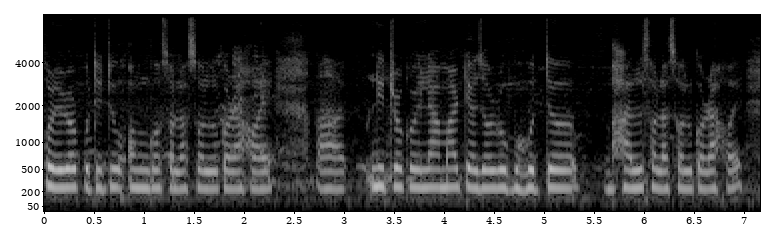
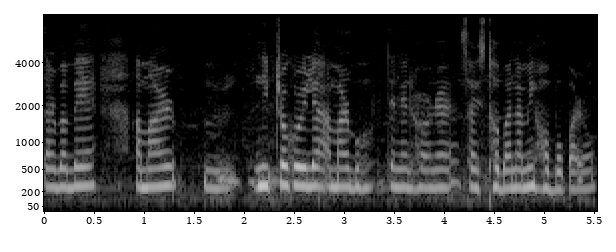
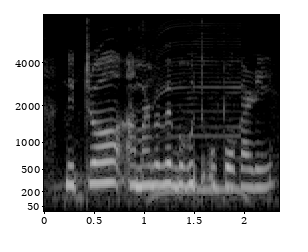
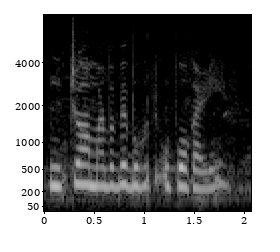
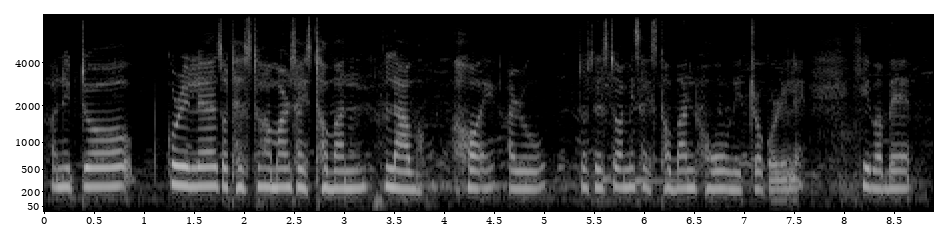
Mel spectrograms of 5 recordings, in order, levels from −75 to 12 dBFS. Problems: none marked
